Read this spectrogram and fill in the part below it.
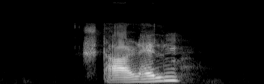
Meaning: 1. any steel helmet intended to protect the wearer from shrapnel 2. a distinctive, steel helmet fielded by Germany during World Wars I and II, and by many other countries during the 20th century
- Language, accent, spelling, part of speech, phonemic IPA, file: German, Austria, Stahlhelm, noun, /ˈʃtaːlhɛlm/, De-at-Stahlhelm.ogg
